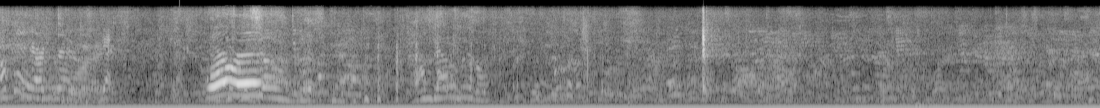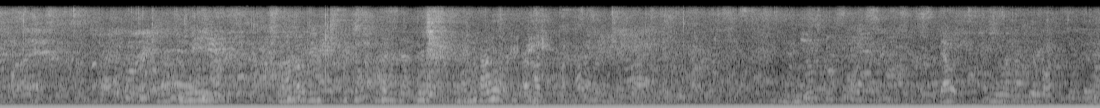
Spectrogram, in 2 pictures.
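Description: People talk quietly in the background of a large echoing hall.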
